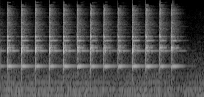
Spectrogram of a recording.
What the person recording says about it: this lower surface is the most resonant part of this tonearm assembly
